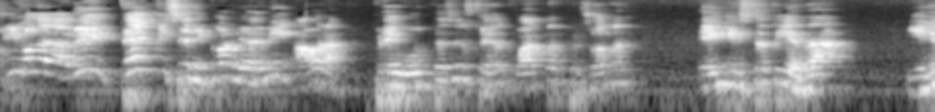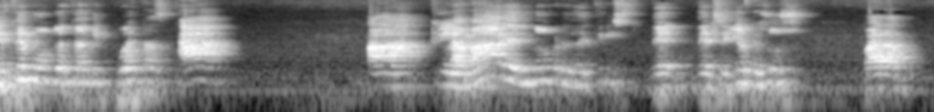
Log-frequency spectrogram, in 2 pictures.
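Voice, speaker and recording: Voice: mid-range voice, distant mic. Emphatic preacher in a roomy hall. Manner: emphatic, rhetorical questions, bursts of shouting. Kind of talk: Spanish-language sermon. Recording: roomy, from off-mic.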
